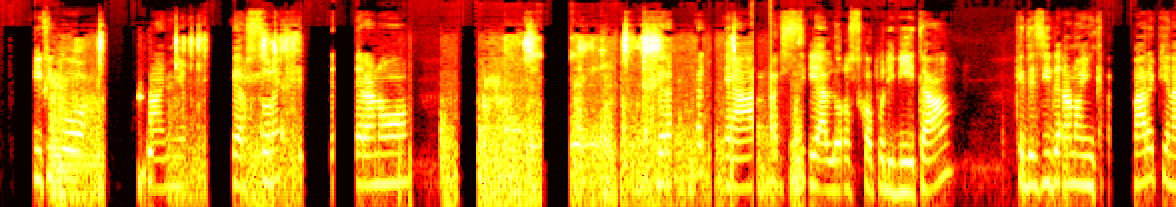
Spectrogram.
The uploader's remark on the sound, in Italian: Audio estratto dalla diretta Instagram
